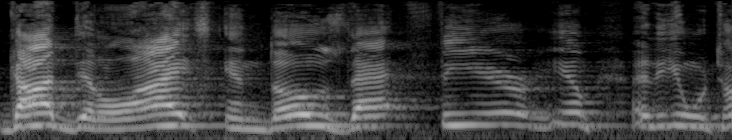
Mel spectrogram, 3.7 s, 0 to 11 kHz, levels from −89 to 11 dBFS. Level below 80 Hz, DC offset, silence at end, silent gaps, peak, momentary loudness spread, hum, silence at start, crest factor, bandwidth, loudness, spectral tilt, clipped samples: -66 dBFS; under 0.1%; 0 s; none; -6 dBFS; 14 LU; none; 0 s; 20 dB; 11 kHz; -26 LUFS; -4 dB/octave; under 0.1%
